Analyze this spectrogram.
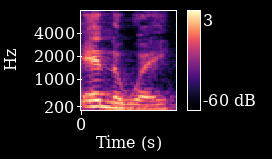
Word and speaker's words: Inoue: Is that how you pronounce it? Inoue. He Some people can- say in the way, but Yeah, right. in a way.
